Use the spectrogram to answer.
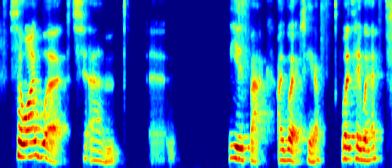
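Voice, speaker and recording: In a British accent, the speaker goes at a very slow pace with long, frequent pauses and big swings in loudness. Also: woman. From UK. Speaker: podcast host, magazine editor. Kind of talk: casual interview chat. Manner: animated storytelling.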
